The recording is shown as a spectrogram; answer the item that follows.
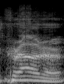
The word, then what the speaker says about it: Crowder: Well, that's why he got the name wrong. I just want to make sure that it's Crowder.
